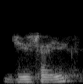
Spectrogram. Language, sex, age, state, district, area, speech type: Sindhi, male, 60+, Uttar Pradesh, Lucknow, urban, conversation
